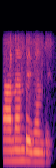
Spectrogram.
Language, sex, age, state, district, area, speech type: Tamil, female, 30-45, Tamil Nadu, Chennai, urban, conversation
